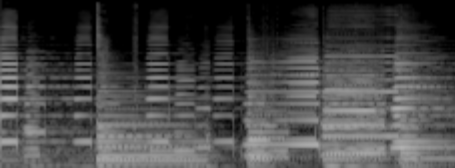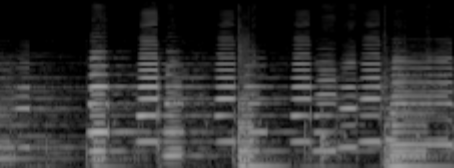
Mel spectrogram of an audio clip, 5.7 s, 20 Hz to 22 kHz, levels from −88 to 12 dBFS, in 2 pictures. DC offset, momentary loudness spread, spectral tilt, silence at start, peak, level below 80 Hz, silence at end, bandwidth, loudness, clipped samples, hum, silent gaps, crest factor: under 0.1%; 11 LU; -4 dB/octave; 0 s; -6 dBFS; -52 dBFS; 0 s; over 20 kHz; -25 LUFS; under 0.1%; none; none; 20 dB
